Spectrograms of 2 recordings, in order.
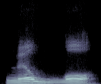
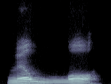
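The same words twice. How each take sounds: Both takes have the same delivery.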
